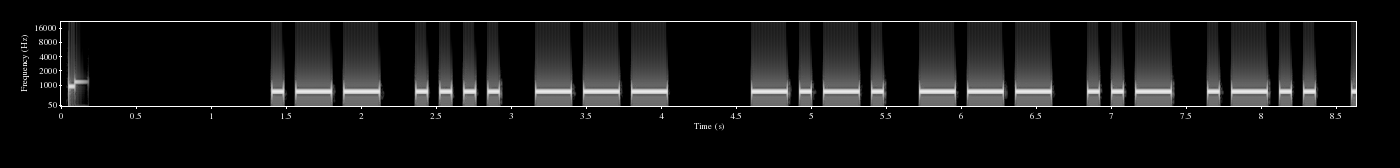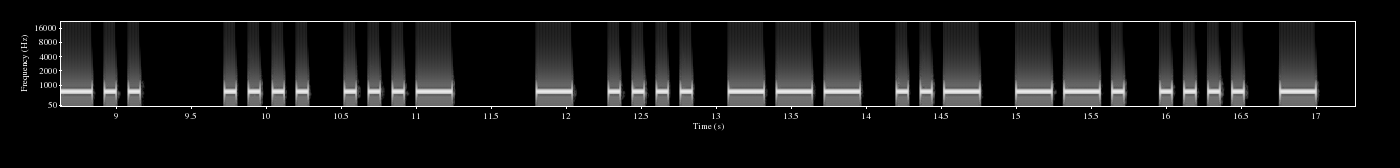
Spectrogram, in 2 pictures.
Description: Morse code, heard as a keyed tone, about 16 wpm, 700 Hz. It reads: WHO COULD HV THOUGHT
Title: Sentences from Top 300 Words and Abbreviations 15wpm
